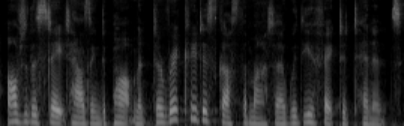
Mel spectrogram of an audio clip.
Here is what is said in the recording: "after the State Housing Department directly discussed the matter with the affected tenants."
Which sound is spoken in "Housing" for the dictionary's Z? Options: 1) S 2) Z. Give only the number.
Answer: 2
